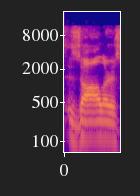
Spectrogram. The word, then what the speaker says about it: Zollers: to pronounce his name says it's zers like dollars and I think that's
